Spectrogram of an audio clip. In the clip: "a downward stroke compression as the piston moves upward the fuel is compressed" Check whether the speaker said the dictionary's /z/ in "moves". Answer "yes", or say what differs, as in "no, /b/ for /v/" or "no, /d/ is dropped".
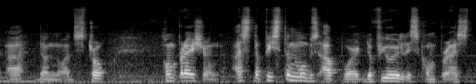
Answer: no, /s/ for /z/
